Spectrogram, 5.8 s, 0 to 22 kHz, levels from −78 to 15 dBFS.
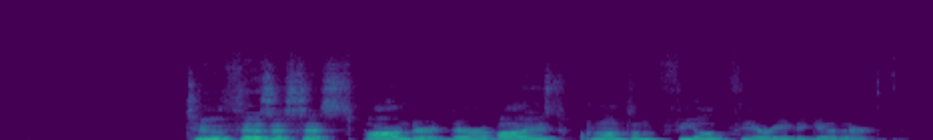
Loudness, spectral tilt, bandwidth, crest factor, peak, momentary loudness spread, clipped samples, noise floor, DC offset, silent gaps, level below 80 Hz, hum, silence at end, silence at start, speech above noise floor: -32 LUFS; -7.5 dB/octave; 12.5 kHz; 18 dB; -14 dBFS; 11 LU; under 0.1%; -85 dBFS; under 0.1%; none; -72 dBFS; none; 0.4 s; 1.15 s; 54 dB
